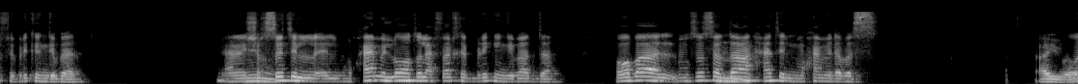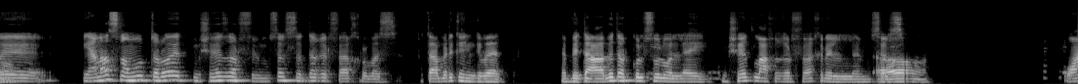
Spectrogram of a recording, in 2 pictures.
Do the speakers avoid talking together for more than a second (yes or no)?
yes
